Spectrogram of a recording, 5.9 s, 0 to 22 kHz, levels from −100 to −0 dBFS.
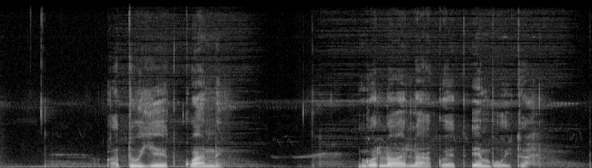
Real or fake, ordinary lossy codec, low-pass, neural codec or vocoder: real; none; none; none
